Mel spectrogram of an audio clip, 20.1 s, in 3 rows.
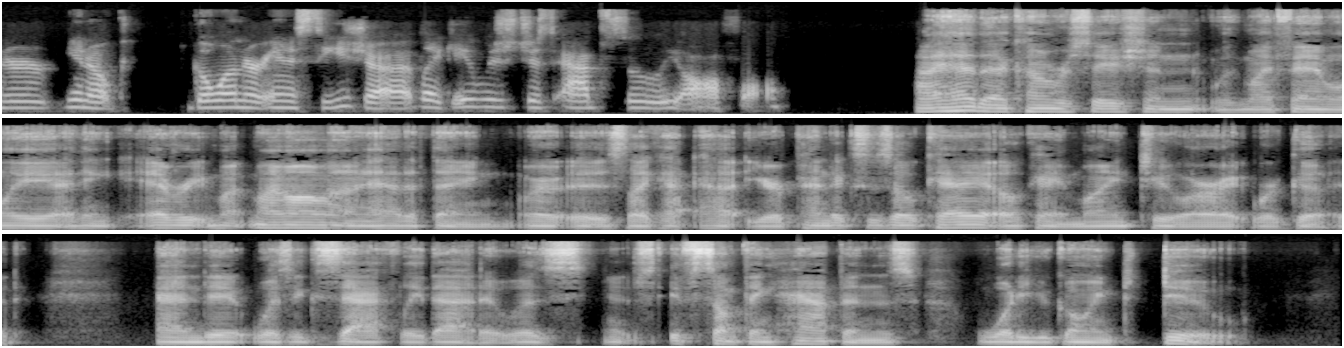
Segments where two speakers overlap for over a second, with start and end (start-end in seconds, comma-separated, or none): none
